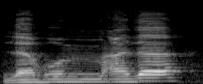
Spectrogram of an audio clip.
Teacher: Bila kita bibir tu rapat lama, maka dengung tu jadi panjang.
